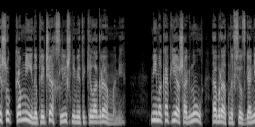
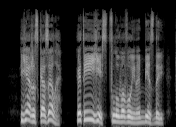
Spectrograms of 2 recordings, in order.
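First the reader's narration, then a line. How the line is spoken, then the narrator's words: Snort. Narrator (Russian): фыркнула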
